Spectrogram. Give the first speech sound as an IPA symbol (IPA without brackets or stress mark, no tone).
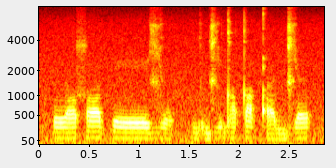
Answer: ɵː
